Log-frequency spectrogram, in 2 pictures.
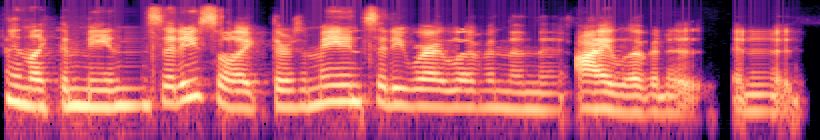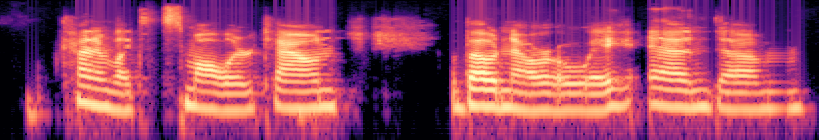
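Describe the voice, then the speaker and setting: A young woman from Canada telling a story in casual chat, animated, acting out what people said and laughing often. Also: on the low side, fairly quick. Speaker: podcast guest.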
